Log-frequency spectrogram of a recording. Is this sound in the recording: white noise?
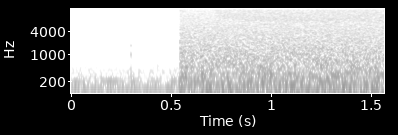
yes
